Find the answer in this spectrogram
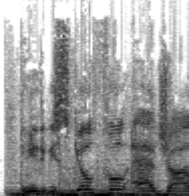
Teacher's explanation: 그 다음에 다른 말이 agile 이 단어가 나와서 이제 거기 올라가는 rising intonation이 된 건데요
